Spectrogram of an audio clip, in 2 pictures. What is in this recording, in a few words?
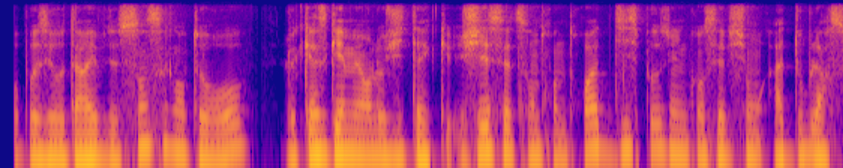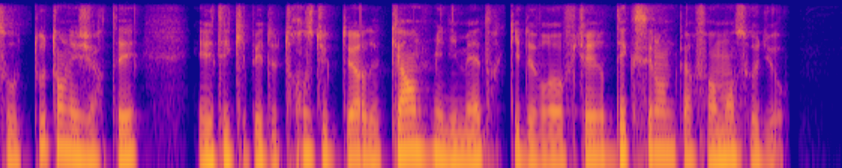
G733 audio microphone blue voice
